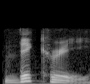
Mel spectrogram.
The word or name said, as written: Vickrey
